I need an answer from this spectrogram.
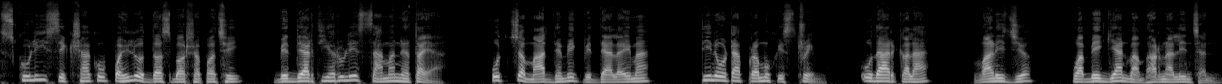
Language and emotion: Nepali, neutral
